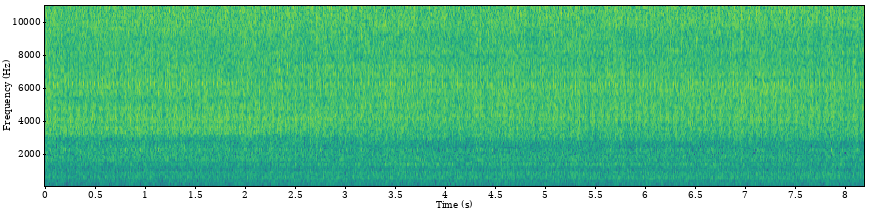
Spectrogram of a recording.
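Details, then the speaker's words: 1979 VW Type 2, 2.0 L fuel-injected air-cooled flat-four at idle: fast irregular glassy clinking, about three per second, like bottles banging; cause unconfirmed, owner suspects cooling fan refitted unmarked after cleaning and painting. "So I'm wondering if you can hear and tell me what that clanking noise is. It sounds like you're banging two glass bottles together."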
